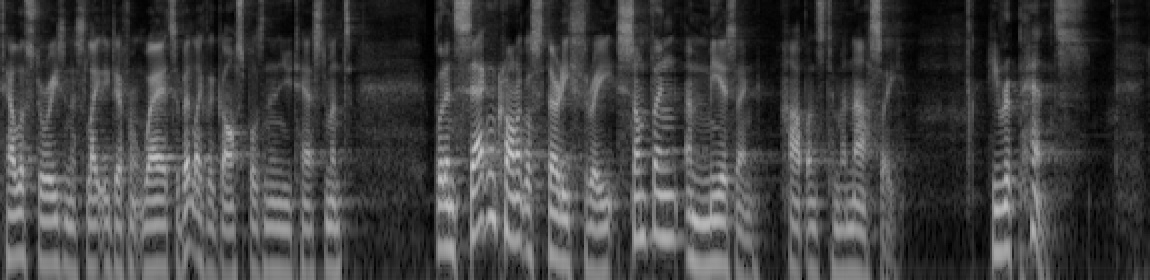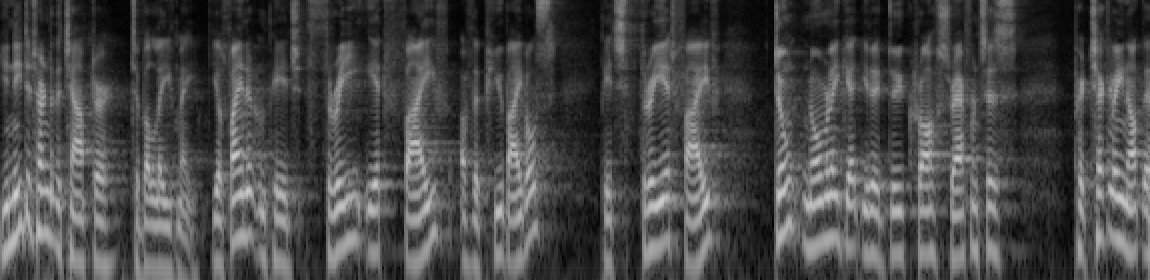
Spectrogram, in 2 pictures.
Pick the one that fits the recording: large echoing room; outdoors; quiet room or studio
large echoing room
